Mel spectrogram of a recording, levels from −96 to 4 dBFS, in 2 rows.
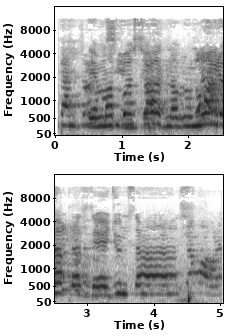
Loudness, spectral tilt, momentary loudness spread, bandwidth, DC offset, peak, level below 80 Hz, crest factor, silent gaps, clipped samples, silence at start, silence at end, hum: -17 LUFS; -6.5 dB/octave; 8 LU; 11.5 kHz; under 0.1%; -2 dBFS; -38 dBFS; 16 dB; none; under 0.1%; 0.1 s; 0 s; none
